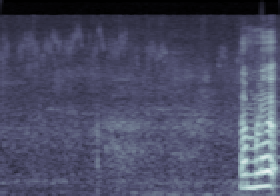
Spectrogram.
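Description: Quiet room tone: a faint steady hiss and low hum with no distinct event, until a woman's voice starts near the end.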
